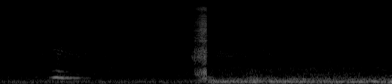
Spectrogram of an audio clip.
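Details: Brief voiced in-breath, then one sharp, explosive, wet open sneeze in a quiet room with low background rumble.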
